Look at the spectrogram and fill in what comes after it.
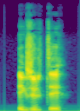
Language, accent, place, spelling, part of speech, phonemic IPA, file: French, France, Lyon, exulter, verb, /ɛɡ.zyl.te/, LL-Q150 (fra)-exulter.wav
- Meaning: to exult, rejoice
